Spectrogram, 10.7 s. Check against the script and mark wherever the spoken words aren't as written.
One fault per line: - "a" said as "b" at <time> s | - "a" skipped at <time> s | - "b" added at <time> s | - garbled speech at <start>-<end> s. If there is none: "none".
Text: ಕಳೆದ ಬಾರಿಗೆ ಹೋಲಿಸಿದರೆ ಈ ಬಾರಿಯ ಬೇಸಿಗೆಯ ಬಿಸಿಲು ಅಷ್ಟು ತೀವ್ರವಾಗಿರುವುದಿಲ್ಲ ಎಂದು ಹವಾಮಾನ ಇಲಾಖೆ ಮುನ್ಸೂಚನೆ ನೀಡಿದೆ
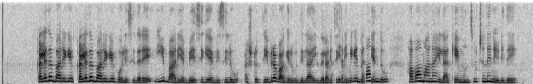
- "ಕಳೆದ ಬಾರಿಗೆ" added at 1.5 s
- garbled speech at 6.3-7.4 s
